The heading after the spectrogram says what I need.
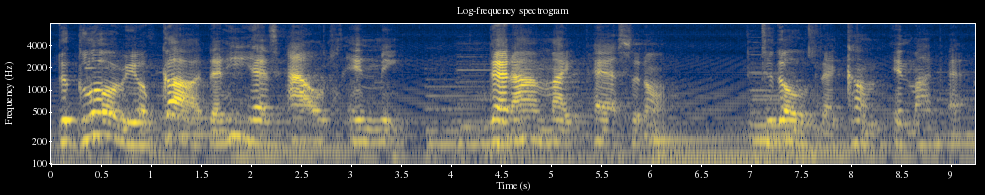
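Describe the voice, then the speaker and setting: An older man, a church minister, leads a public prayer from a pulpit in measured phrases with emphatic repetition. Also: high voice, creaky, sharp tone, rough recording. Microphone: pulpit microphone.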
